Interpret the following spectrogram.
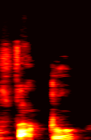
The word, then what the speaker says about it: factor: You know, there's some very popular show called Fear Factor. I hope you're saying factor and not factor, okay?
